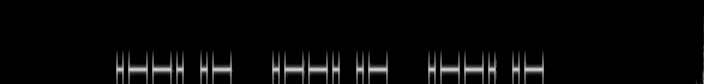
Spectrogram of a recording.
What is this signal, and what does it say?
Morse code, heard as a keyed tone, about 20 wpm, 700 Hz. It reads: PA PA PA
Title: US States Repeated 3x 20wpm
